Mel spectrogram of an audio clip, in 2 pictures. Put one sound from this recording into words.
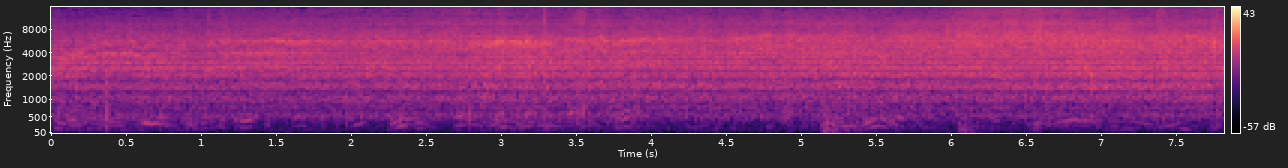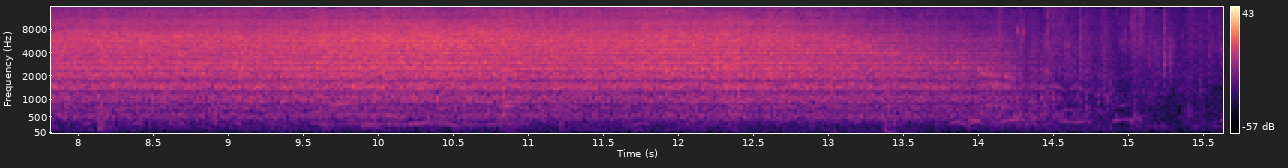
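A fountain firework hisses and crackles steadily, then fades out.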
